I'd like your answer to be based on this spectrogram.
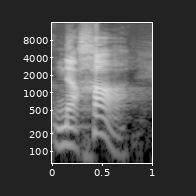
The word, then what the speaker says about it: naha: Instead of the ta'ah, it's naha. Starts with an N, not with a T, and it's got a ch in the middle of it. So it's pronounced naha.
